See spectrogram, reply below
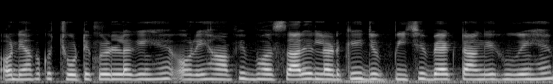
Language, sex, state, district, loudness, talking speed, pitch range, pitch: Hindi, female, Uttarakhand, Tehri Garhwal, -16 LUFS, 225 wpm, 230-245 Hz, 235 Hz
